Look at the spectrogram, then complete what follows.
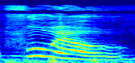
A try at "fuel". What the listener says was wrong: Fuel. Fuel. There's no D in there.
